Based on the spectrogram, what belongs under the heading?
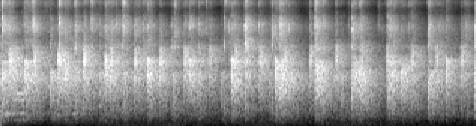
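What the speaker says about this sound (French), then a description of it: "les applaudissements sont un peu faibles" A small audience gives faint, thin applause in a French training session, with scattered claps arriving in uneven bursts for several seconds.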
